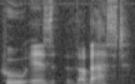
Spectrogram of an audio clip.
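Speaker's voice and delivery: slow question rising on best; asking tone. Shown as a demonstration. Teacher modelling a question for pupils, rising. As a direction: ask it, curious and slow. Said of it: "we are asking a question".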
